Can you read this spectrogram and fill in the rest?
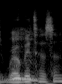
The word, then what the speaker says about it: Robitussin: Robitussin, mm-hmm.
